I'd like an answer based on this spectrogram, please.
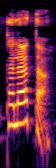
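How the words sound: It is said in Egyptian Arabic.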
